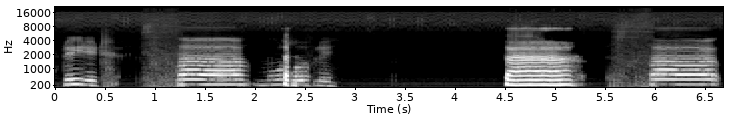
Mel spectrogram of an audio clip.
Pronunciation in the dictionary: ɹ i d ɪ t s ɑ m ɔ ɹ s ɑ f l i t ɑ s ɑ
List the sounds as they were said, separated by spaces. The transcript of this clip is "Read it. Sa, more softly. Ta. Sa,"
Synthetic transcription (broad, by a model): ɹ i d ɪ t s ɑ m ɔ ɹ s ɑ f l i s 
